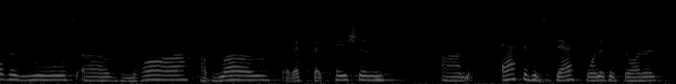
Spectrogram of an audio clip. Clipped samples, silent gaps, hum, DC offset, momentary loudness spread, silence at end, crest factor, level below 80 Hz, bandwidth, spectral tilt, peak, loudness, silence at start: under 0.1%; none; none; under 0.1%; 6 LU; 0 s; 16 dB; -78 dBFS; 16 kHz; -5.5 dB/octave; -36 dBFS; -52 LUFS; 0 s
